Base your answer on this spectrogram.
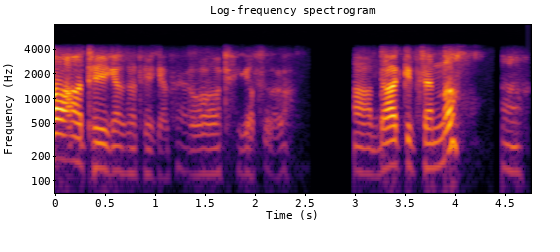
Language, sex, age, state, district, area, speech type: Assamese, male, 60+, Assam, Charaideo, rural, conversation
